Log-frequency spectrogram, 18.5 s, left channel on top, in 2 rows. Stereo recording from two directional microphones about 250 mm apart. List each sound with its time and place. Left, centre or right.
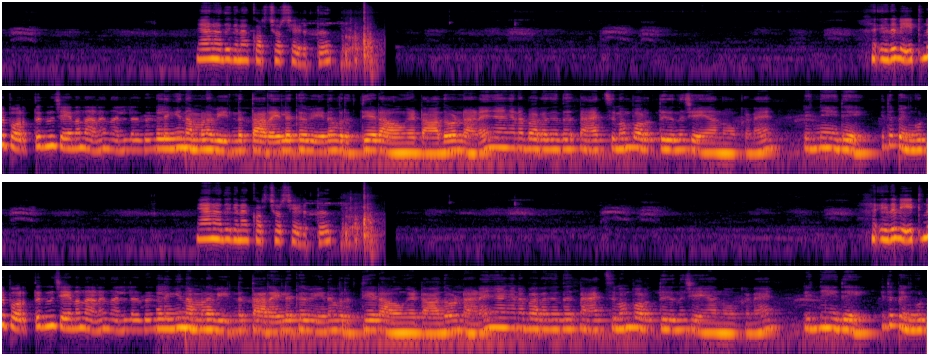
1.9 s a woman's voice: centre
8.6 s a woman's voice: centre
10.8 s a woman's voice: centre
